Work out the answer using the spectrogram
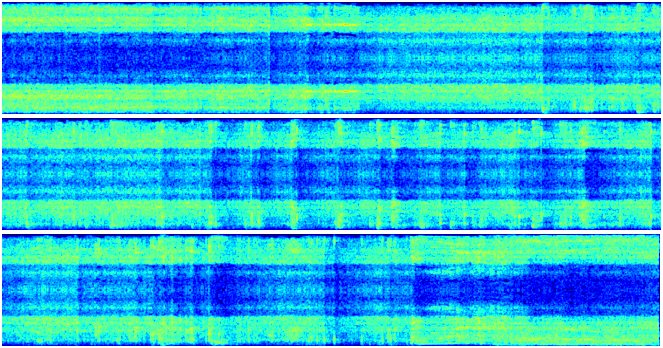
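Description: A car engine running steadily, giving way after about three seconds to a long string of irregular sharp cracks and knocks. An engine rises in pitch again near the end.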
